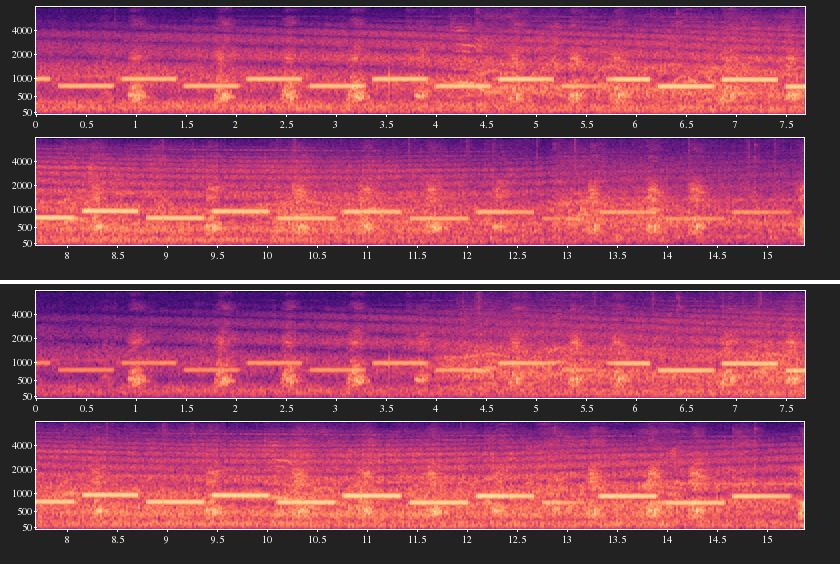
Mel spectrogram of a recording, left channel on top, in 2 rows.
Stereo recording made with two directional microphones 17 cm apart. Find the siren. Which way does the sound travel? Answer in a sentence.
In this clip you hear the siren move from left to right.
